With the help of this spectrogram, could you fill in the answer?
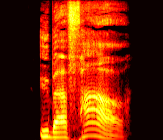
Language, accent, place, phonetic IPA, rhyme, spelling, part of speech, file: German, Germany, Berlin, [yːbɐˈfaːɐ̯], -aːɐ̯, überfahr, verb, De-überfahr.ogg
- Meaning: singular imperative of überfahren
